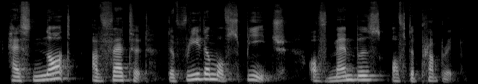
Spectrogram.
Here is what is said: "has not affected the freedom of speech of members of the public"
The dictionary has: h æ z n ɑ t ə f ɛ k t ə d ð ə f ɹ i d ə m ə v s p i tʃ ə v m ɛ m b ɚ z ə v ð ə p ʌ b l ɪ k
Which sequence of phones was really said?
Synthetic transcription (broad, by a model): h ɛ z n ɑ t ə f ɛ t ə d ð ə f ɹ i d ə m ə f s p i tʃ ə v m ɛ m b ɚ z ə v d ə p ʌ b l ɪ k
